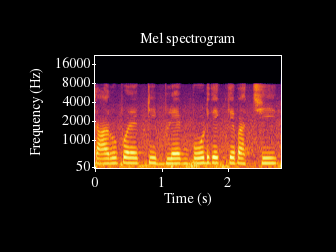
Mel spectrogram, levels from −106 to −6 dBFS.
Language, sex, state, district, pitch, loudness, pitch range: Bengali, male, Tripura, West Tripura, 185 Hz, -14 LUFS, 175-190 Hz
